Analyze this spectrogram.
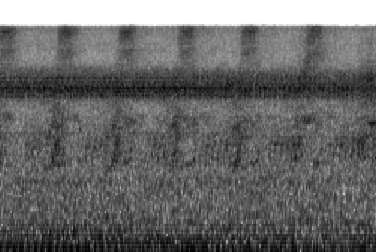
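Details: In summer by a Japanese stream, cicadas produce a sizzling, rhythmic song, swelling in surges a little under a second apart above a constant shrill tone, backed by the even rush of running water.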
